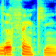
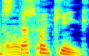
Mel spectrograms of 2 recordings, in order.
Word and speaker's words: Stephen King: acho Eu também acho me corrija aí a pronúncia Stephan King Stephan King stepan King Stephan King Stephan King assistiu uma uma Premiere do do do fil Na verdade eu vi uma vez falando que é Stephen King quase um Stephen King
